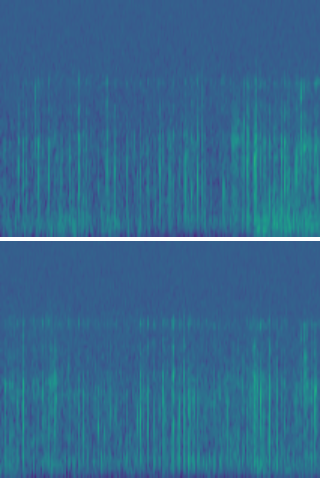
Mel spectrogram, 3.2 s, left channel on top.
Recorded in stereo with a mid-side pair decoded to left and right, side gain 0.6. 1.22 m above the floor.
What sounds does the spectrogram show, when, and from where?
Only background noise.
